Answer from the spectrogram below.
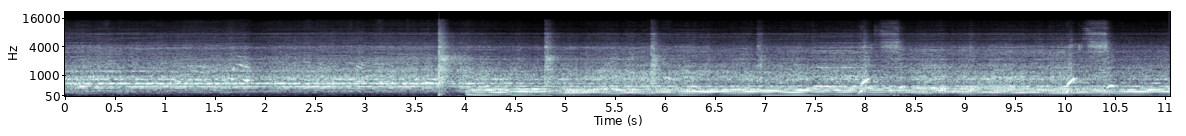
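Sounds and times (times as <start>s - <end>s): sustained synth chords: 3.2s - 11.0s
sharp drum hit: 3.8s - 5.2s.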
